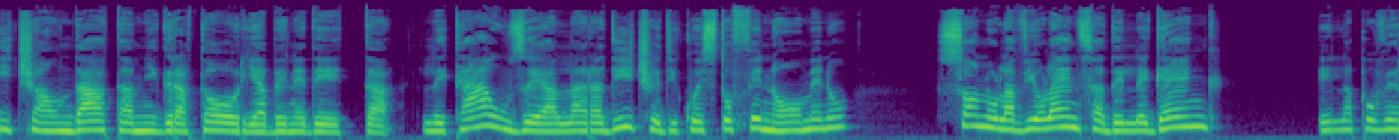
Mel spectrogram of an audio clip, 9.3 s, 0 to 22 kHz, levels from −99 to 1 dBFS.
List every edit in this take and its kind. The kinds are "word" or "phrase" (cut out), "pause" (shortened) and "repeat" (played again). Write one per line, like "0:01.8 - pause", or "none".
0:02.7 - pause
